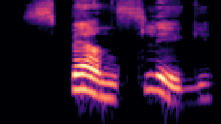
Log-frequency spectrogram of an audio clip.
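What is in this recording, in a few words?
"spenslig", Swedish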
